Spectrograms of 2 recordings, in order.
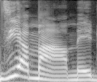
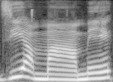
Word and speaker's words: Mame: Io l'ho sentito Corretto. – Pronunciare in 20 modi diversi, Zia Mame, Zia Mame, però noi lo diciamo Zia Mame, così è anche un po' più facile da andare a ritrovare se per caso qualcuno se lo volesse segnare. È proprio scritto così.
